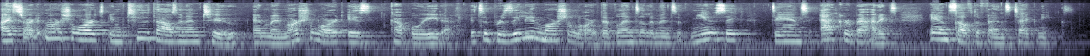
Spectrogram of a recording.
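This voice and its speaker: Delivered at a moderate pace with hardly any pauses, the lively intonation comes through audible room echo and noticeable background noise. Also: woman, medium pitch for a woman. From Venezuela. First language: Spanish. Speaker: fitness coach. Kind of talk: promotional orientation talk.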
